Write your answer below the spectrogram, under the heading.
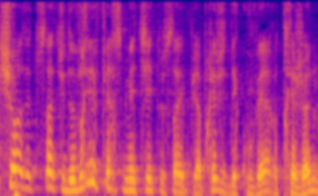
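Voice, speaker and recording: This man's voice has a dark, mellow tone. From southern France, Marseille. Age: 30s. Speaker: comedian. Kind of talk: interview. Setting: interview. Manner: casual, animated.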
